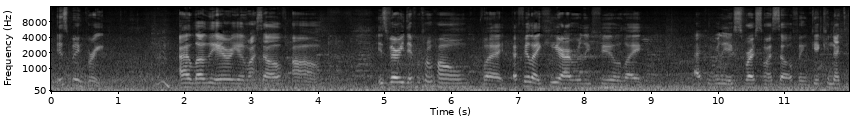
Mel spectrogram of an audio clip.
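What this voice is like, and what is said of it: New Jersey accent. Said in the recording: “as people are hearing, you have an accent ... I'm from Jersey originally ... my accent still hasn't left me”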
